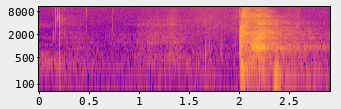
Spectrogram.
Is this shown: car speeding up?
no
